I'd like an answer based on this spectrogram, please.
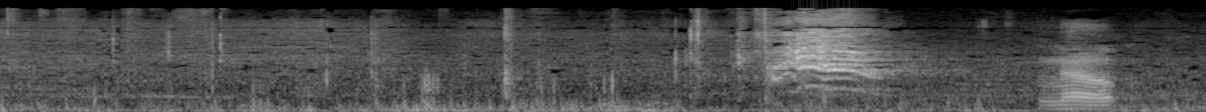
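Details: Street cat, one of a mother cat and her kittens living outdoors, gives two short meows about a second apart, the first higher and wavering, the second lower and bending up then down, over steady low background rumble and light rustling.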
